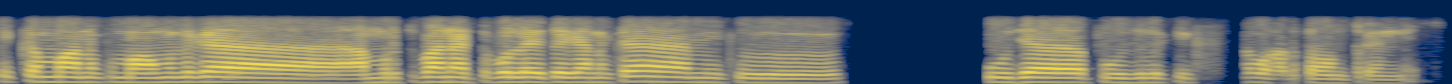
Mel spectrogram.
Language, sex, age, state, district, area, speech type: Telugu, male, 18-30, Andhra Pradesh, N T Rama Rao, urban, conversation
